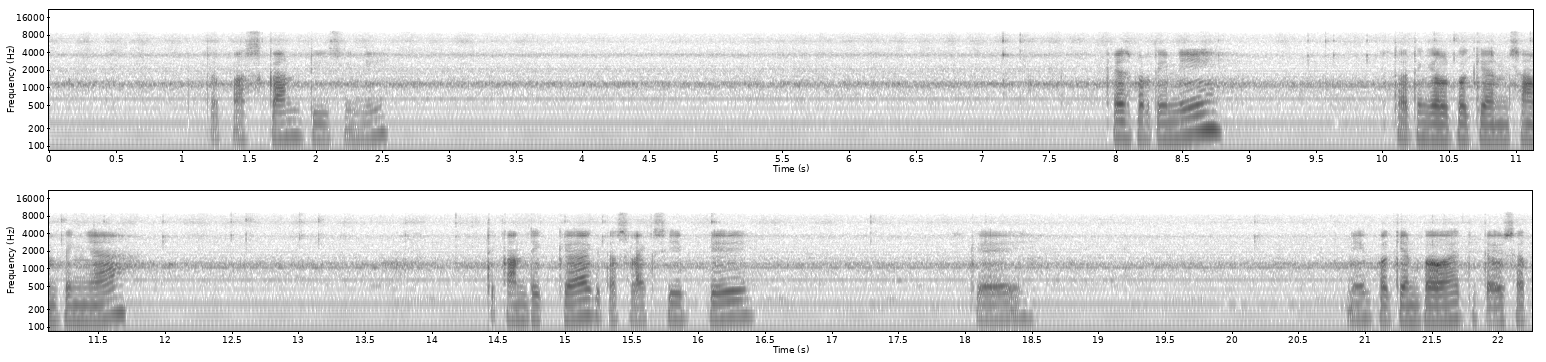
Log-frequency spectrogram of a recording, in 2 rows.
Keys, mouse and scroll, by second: 0.9 z, 5.3 b, 6.6 b, 9.8 u, 13.2 g, 18.5-20.2 middle drag.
